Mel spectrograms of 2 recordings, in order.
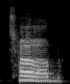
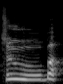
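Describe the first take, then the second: First: The vowel is an English uh sound. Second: The vowel is a long oo sound. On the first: "It's also not tub like bathtub" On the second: "not tube because it's not long"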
